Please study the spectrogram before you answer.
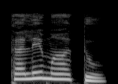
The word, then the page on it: ತಲೆಮಾತು: tale mātu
